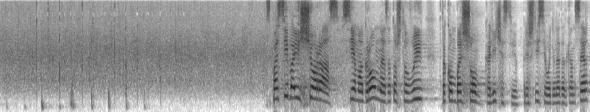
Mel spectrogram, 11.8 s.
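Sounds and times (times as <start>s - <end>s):
audience applause: 0.0s - 7.7s
speech: 5.4s - 11.7s.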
